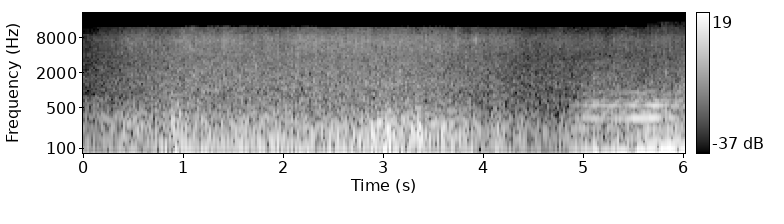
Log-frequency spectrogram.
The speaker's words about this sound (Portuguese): E a chuva não para, chovendo intensamente.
